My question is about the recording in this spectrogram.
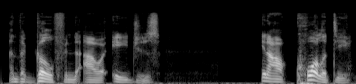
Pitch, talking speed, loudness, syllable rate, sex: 110 Hz, 135 wpm, -19 LUFS, 5.6 syllables/s, male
